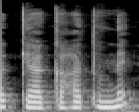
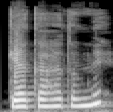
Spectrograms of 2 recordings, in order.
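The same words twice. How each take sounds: First: Said in the usual way. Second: Higher and louder, rising in disbelief; furious outburst. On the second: A narrator's reading. Husband repeating his wife's words to her, exploding in anger. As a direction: repeat it, now blowing up. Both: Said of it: "اس کا لہجہ اتنا بلند تھا".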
